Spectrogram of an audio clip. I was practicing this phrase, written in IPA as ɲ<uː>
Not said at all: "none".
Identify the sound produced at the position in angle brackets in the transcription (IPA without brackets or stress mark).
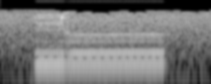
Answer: ɯː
